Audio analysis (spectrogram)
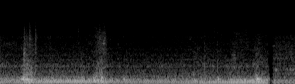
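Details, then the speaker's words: Honda Civic with G23 VTEC swap after recalibrating an out-of-spec TPS: low, steady idle hum with a brief dip, apparently as the IACV compensates, then settles without stalling. Normal warm idle. "Now let's go back. See, it's not dying anymore."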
